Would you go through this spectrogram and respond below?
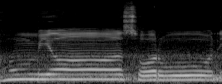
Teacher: اخفا جو ہے موٹی ہے، صاد موٹے حروف میں سے ہے، اخفا ہم موٹا کریں گے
